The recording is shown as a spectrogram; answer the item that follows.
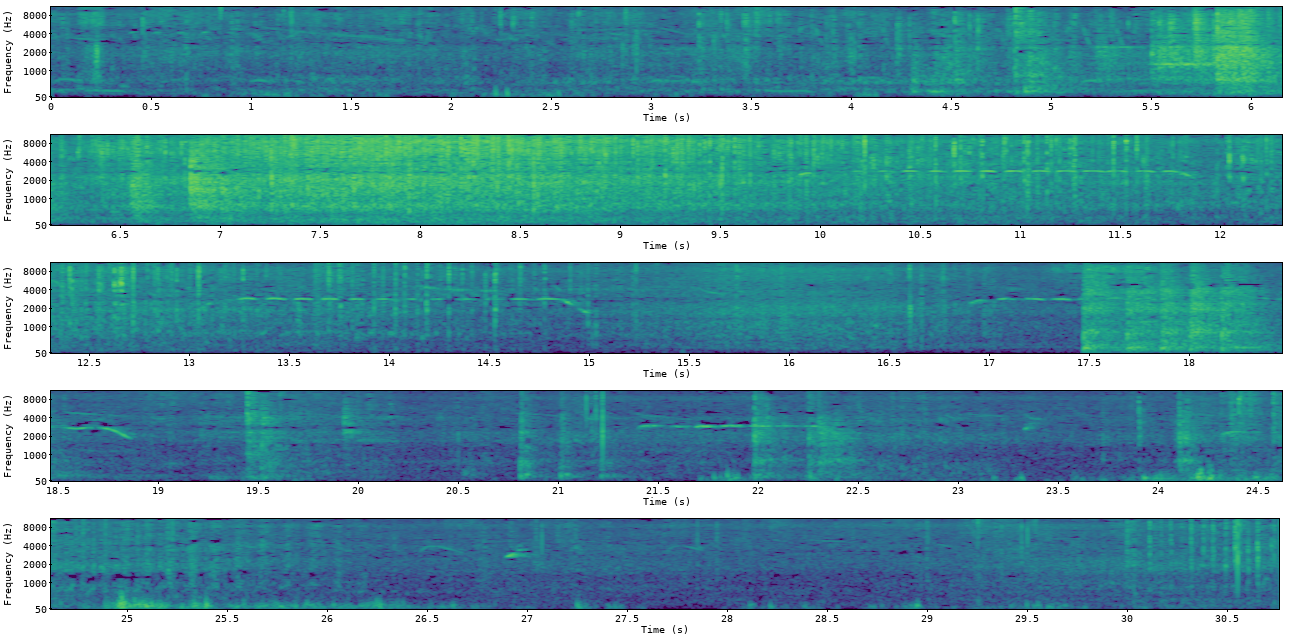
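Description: A flock of young racing pigeons taking off together from a release trailer. A loud rush of many wings flapping starts about six seconds in and lasts several seconds, then fainter, scattered wingbeats follow as the flock circles.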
